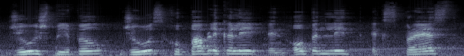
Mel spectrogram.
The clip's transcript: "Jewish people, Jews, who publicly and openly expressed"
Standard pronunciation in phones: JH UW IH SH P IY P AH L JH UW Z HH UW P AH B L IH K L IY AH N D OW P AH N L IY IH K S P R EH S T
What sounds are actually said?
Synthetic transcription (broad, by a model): JH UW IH SH P IY P AH L JH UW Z HH UW P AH B L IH K L IY AH N D OW P AH N L IY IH K S P R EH S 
